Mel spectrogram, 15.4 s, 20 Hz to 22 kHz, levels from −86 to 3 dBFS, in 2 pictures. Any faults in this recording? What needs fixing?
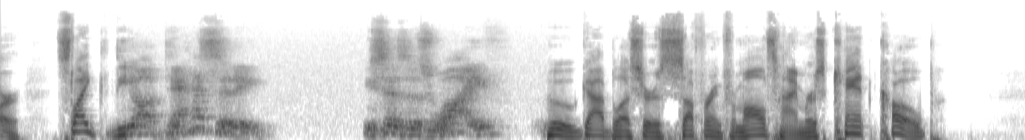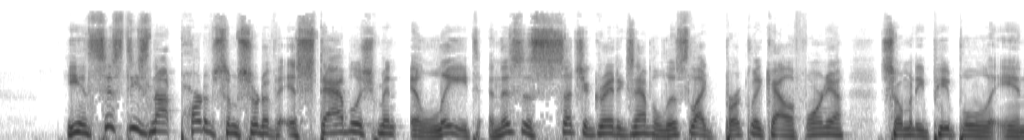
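From 0.94 s to 4.10 s the close microphone's feed likely dropped out and the recording fell back to a more distant pickup, a switch to a distant microphone. The speech abruptly turns roomy and hollow, with thinner bass, a level drop of about 5 dB, and room noise rising to roughly 30 dB below the speech. It snaps back to the close, full sound just as suddenly at 4.10 s. Fix it by re-recording that passage or patching it from a backup close-mic track, and prevent a repeat by checking the close microphone's connection and monitoring its channel directly throughout the take.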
